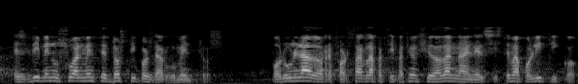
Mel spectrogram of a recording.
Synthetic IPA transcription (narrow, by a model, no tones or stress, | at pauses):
e̞zɣɾime̞nuswalment̪e̞d̪o̞st̪ipo̞zðeaɾɣumẽ̞nt̪o̞̰s | po̞ɾunlað̞o̞re̞fo̞ɾθaɾlapaɾt̪iθipaθjo̞nθjuðaðanaene̞lsist̪e̞mapo̞lit̪iko̞̰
